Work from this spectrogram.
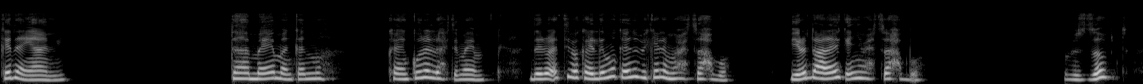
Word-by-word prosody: كده 285 +1 +2
يعني. 210 -1 -3 1.6
تمامًا 265 -1 +2
كان 245 +2 -2
مه 265 0 -5 0.5
كان 245 -2 0
كل 295 +3 +1
الاهتمام، 230 -7 -1 0.4
دلوقتي 255 +7 +2
باكلّمه 295 +2 +3
كأنّه 335 +1 +3
بيكلّم 310 -2 +1
واحد 265 -1 -6
صاحبه، 240 -7 -5 0.6
يرد 265 +7 +3
عليّا 275 +2 +6
كأني 285 -1 0
واحد 265 -2 -6
صاحبه. 230 -5 -5 1.4
بالضبط، 235 +9 -1
260 Hz, 105 wpm, -23 LUFS, 235-290 Hz, 1.6 s, عليّا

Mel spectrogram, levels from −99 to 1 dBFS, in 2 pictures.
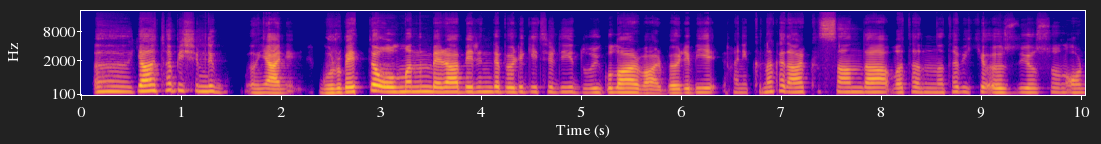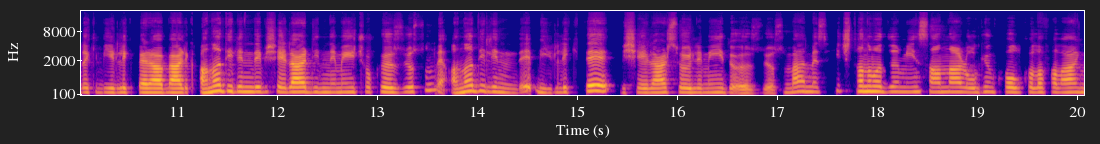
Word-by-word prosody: Iıı, 230 -1 -2
yani, 260 +2 +8
tabii, 280 0 -5
şimdi, 245 -6 -3 0.3
ııı, 185 - -8
yani, 175 -1 +1 0.2
gurbette 215 +7 +4
olmanın 230 0 +5
beraberinde 220 +1 +2
böyle 210 +1 -1
getirdiği 215 -1 -10
duygular 195 +1 +2
var. 165 -3 -4
Böyle, 175 +1 -2
bir, 200 0 -5
hani, 190 -1 -15
kı 205 +2 -16
ne 225 - -3
kadar 215 -4 -1
kızsan 215 -1 -4
da 210 -1 +2
vatanına 200 0 -8
tabii 215 0 -10
ki 215 +1 -7
özlüyorsun, 195 +1 -5
oradaki 195 +1 -8
birlik 195 0 -5
beraberlik, 195 -1 +6
ana 240 +7 +4
dilinde 225 -2 0
bir 215 - -12
şeyler 215 -1 +4
dinlemeyi 205 0 -5
çok 215 +1 -13
özlüyorsun 215 +7 -1
ve - - -5
ana 230 +8 +1
dilinde 220 -4 -3
birlikte 215 +7 +2
bir 185 - -16
şeyler 195 +1 -1
söylemeyi 195 -1 -4
de - - -5
özlüyorsun. 160 +3 -7
Ben 230 +2 -1
mesela 220 0 -9
hiç 260 +1 -13
tanımadığım 235 -3 0
insanlarla 220 -1 -2
o 200 - -4
gün 220 +1 -9
kol 210 -1 -2
kola 205 0 -4
falan 205 0 -2
210 Hz, 160 wpm, -22 LUFS, 195-225 Hz, 0.3 s, yani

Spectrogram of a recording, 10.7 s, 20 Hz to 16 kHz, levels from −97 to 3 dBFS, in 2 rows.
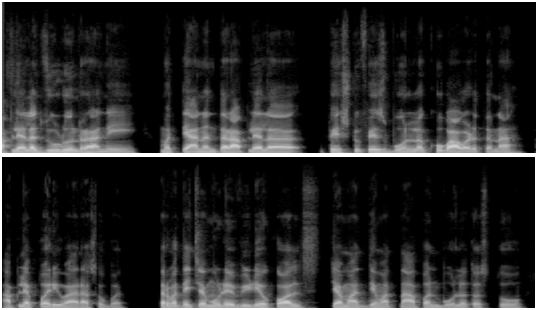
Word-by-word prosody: आपल्याला 130 +2 +5
जुळून 125 +2 +2
राहणे. 105 -5 0 0.3
मग 115 0 -2
त्यानंतर 120 +2 +3
आपल्याला 120 0 +4 0.3
फेस 120 -2 -2
टू 140 - -3
फेस 140 -1 +2
बोलणं 120 +3 -2
खूप 155 -2 +2
आवडतं 105 -2 +4
ना, 145 +7 -1 0.3
आपल्या 115 0 -2
परिवारासोबत. 95 -5 -2 0.4
तर 145 +3 +3
मग 170 -1 0
त्याच्यामुळे 135 0 0
व्हिडिओ 115 -1 -1
कॉल्सच्या 120 0 0
माध्यमातनं 110 +1 -3
आपण 105 0 -3
बोलत 95 +1 -7
असतो. 95 -1 -10
115 Hz, 135 wpm, -24 LUFS, 100-125 Hz, 0.4 s, आपल्याला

